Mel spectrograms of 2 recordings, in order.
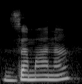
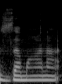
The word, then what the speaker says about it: ज़माना: आपके पास पूछा जाएगा कई बार इसके नीचे नुक़्ता लगा हुआ है तो इसका उच्चारण कैसे होगा ज़माना गरज के साथ में जब का उच्चारण करना है अगर गुप्ता नहीं होता तो हम क्या करते हैं जमाना ठीक है तो जमाना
